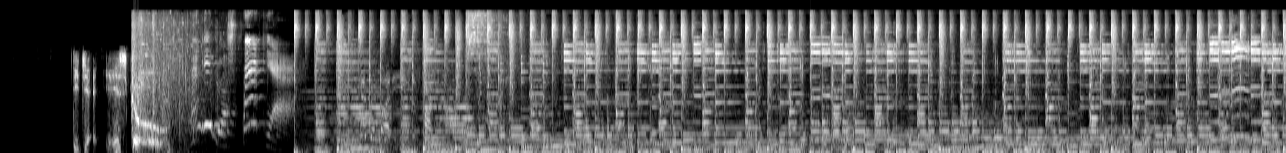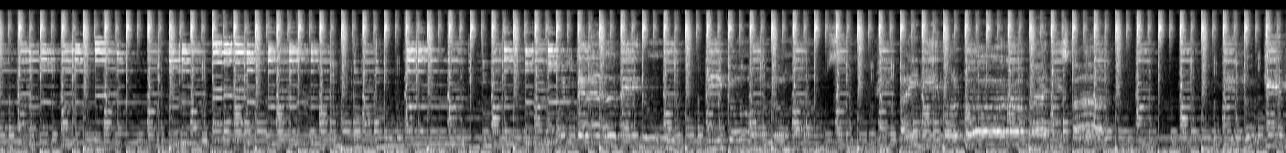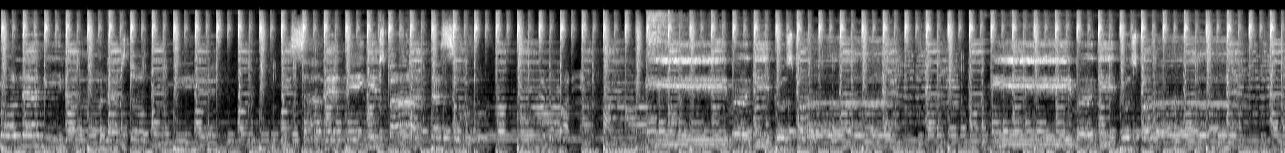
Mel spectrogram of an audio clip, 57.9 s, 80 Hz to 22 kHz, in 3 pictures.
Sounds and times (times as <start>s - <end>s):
Speech: 1.1s - 4.4s, 5.4s - 6.0s
Music: 4.4s - 57.8s.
